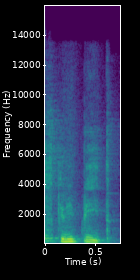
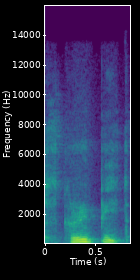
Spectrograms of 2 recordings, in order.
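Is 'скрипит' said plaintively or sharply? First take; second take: sharply; plaintively. First: It is said sharply, like a squeak on glass. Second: It is said plaintively, like a crying sound. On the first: It is the plain squeak of something scraping. "Стекло скрипит" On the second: Something is groaning in fear of breaking. "а мачта скрипит. Она плачет"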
